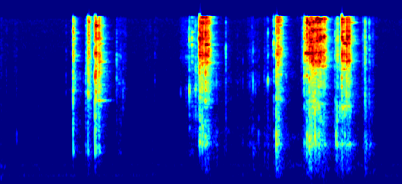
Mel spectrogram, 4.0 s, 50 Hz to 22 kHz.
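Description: A stack of 1 oz silver bars dropped into a square plastic bar tube, clinking and clattering in several short bursts, with the longest clatter about three seconds in.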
